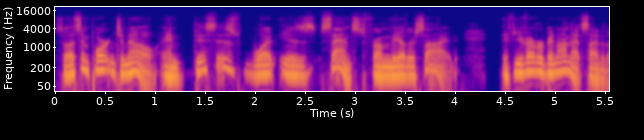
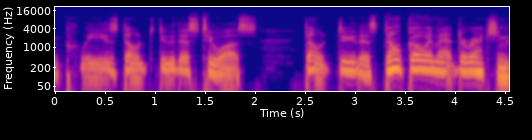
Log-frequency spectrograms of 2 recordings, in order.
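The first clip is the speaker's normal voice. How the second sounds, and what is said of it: Desperate, pleading voice. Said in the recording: “You can hear it in my voice when I just role play that. That's coming out of fear. It's coming out of desperation.”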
